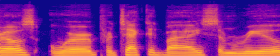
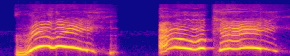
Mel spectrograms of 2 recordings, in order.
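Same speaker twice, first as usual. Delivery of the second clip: raised pitch, higher and louder; 11 dB louder than usual. Reacting with surprise to a kind gesture: voice getting high. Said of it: "Why is my voice getting so high?".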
